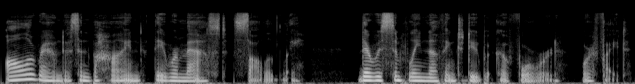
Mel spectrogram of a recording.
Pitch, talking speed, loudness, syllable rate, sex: 175 Hz, 170 wpm, -21 LUFS, 5.5 syllables/s, female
